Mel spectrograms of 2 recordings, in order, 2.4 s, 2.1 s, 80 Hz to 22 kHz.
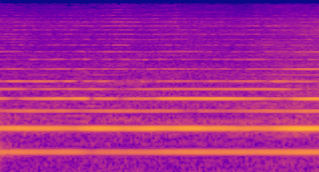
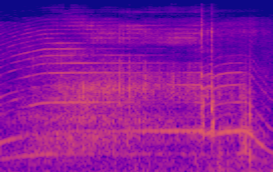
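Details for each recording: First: Eachine Mini F-16 RTF electric jet, armed on the ground: a clean high-pitched motor whine at full throttle, dropping smoothly as power comes off. Normal full-throttle run. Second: Eachine Mini F-16 RC plane on takeoff roll in beginner mode: motor whine rising in pitch, then sharp ticking rattles as the propeller strikes the ground; landing gear too short.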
